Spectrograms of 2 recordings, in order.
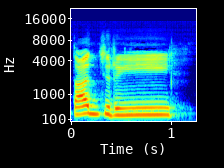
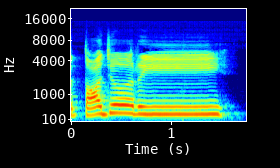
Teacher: کچھ لوگ ایسے پڑھتے ہیں تجری، تجری نہیں پڑھنا۔ جیم حروف قلقلہ میں سے ہے اور ساکن ہے، اس میں ہم نے خوب قلقلہ ظاہر کرنا ہے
